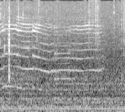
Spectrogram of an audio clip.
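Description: A house cat lets out a single drawn meow, fairly close but softened by a loud, steady low hum and background noise, trailing off after about a second and a half.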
